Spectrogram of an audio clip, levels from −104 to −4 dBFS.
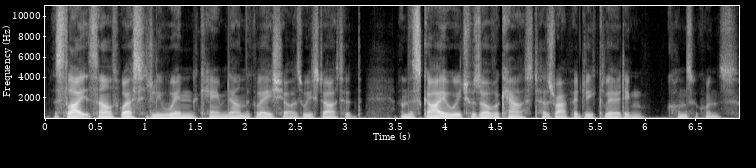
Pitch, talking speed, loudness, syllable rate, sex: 115 Hz, 200 wpm, -22 LUFS, 5.6 syllables/s, male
